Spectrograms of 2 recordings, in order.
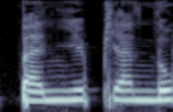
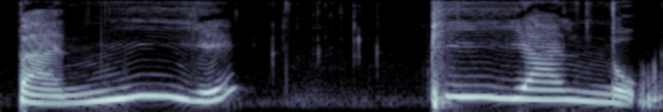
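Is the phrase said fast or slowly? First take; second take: fast; slowly. First: The phrase is said very quickly. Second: The phrase is said slowly and carefully.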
